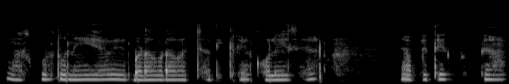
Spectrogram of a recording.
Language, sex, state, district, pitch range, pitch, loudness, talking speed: Hindi, female, Uttar Pradesh, Etah, 215-235 Hz, 225 Hz, -35 LUFS, 190 wpm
